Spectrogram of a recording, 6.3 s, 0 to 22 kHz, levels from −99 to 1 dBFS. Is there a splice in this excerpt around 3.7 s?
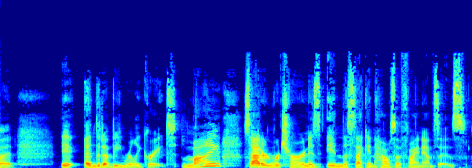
no; 1 cut; at 2.4 s

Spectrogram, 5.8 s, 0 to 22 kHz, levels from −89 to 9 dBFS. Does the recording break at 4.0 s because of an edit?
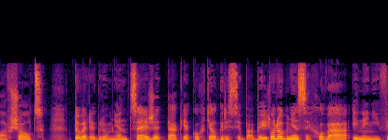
yes; 1 cut; at 4.0 s

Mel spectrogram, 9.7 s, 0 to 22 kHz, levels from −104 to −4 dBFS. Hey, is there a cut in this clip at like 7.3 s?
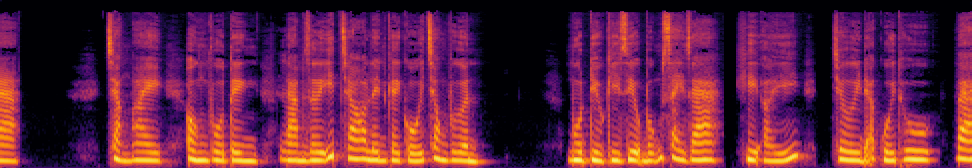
yes; 1 cut; at 7.3 s

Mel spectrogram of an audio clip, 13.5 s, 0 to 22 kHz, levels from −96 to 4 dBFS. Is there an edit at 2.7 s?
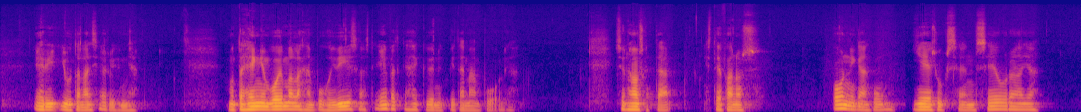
no; 2 cuts; at 8.1 s, 11.3 s

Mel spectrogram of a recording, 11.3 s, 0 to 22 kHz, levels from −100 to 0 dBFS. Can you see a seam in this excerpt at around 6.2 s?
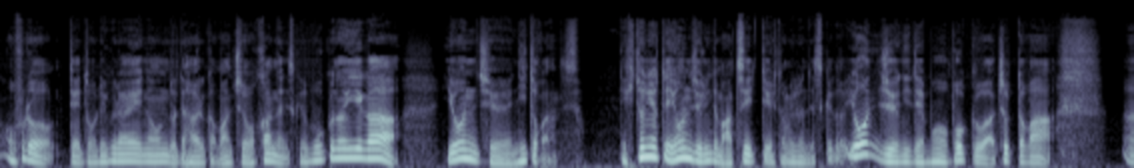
yes; 1 cut; at 6.2 s

